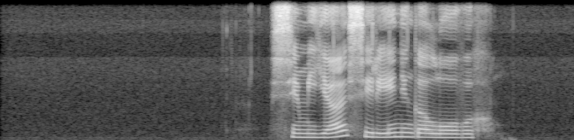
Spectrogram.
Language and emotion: Russian, neutral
